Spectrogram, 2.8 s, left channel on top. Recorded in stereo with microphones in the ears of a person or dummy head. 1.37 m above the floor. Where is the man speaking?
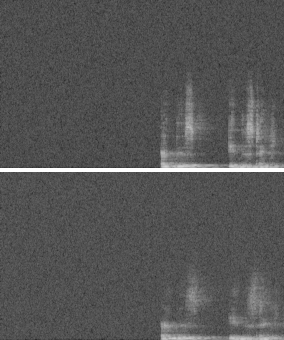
50° left (ahead or behind), 3 m; by 2.7 s 70° left (ahead or behind), 3.5 m.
